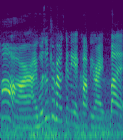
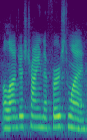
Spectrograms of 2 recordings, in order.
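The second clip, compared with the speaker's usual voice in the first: ordinary talk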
